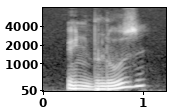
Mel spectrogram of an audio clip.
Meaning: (noun) 1. uniform or coat with buttons down the front 2. any one of the holes on a billiards table; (verb) inflection of blouser: first/third-person singular present indicative/subjunctive
- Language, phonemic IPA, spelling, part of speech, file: French, /bluz/, blouse, noun / verb, Fr-blouse.ogg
